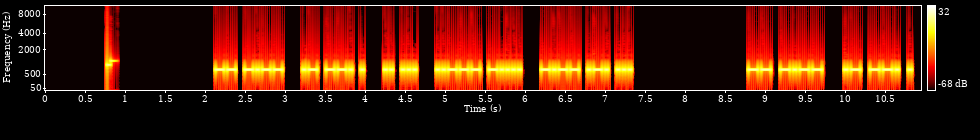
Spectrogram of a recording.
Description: Morse code, heard as a keyed tone, about 31 wpm, 700 Hz. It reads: MY AGE IS 26 YRS MY AGE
